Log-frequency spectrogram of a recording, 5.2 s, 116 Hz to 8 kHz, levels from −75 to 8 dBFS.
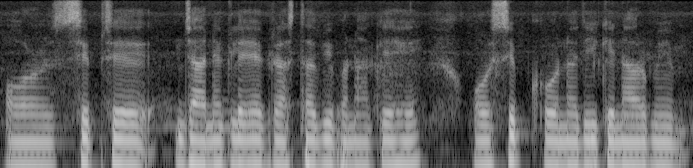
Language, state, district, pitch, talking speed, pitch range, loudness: Hindi, Arunachal Pradesh, Papum Pare, 115 Hz, 195 wpm, 110-120 Hz, -17 LUFS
